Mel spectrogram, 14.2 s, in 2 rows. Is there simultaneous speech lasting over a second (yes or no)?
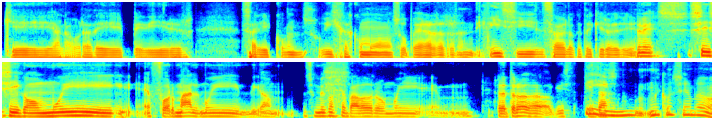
no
